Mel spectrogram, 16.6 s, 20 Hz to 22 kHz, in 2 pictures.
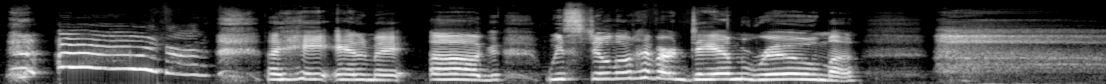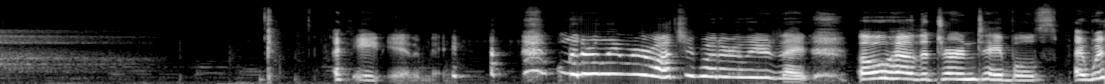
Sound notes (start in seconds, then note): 7.0 sighs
